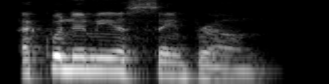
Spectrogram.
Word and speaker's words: Equanimeous St. Brown: Is it Equanimeous St. Brown.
